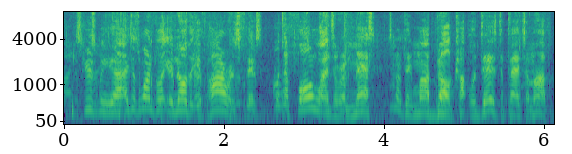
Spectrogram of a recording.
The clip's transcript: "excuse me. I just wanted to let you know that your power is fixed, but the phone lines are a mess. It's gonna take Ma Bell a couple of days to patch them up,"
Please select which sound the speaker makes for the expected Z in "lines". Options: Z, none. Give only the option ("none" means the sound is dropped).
Z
